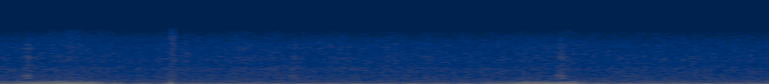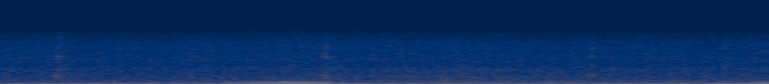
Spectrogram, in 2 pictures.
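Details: Gentle, harmless snoring from a sleeping cat: soft low snores about every four seconds over a steady low hum.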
